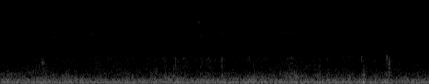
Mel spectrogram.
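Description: Close-miked mouth sounds of a person chewing a mouthful of rice and stew, with small wet clicks and smacks scattered through, over a steady low hum.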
